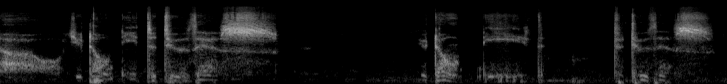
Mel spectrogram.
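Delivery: breathy, soft whisper close to the ear. Game master voicing a voice whispering in a player's ear: whisper in the ear. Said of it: "you hear a whisper in your ear".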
